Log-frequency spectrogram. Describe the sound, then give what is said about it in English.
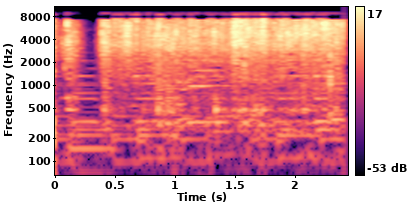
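Dice clatter and rattle, a busy stream of small clicking knocks that pauses briefly near the start, then continues steadily for a couple of seconds, with no voices. “Someone else found their dice as well.”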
